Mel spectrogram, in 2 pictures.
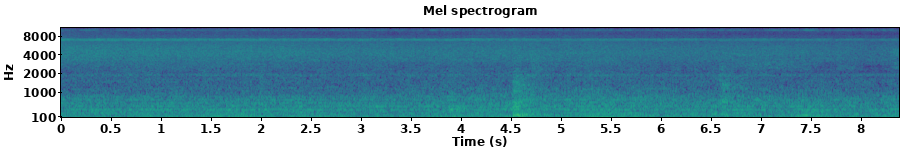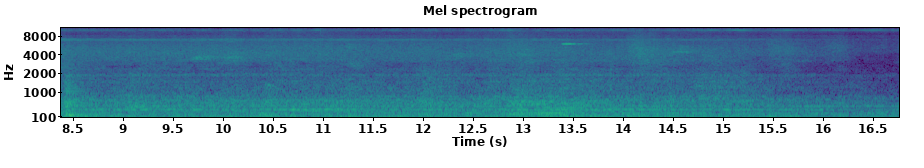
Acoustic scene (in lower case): elevator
